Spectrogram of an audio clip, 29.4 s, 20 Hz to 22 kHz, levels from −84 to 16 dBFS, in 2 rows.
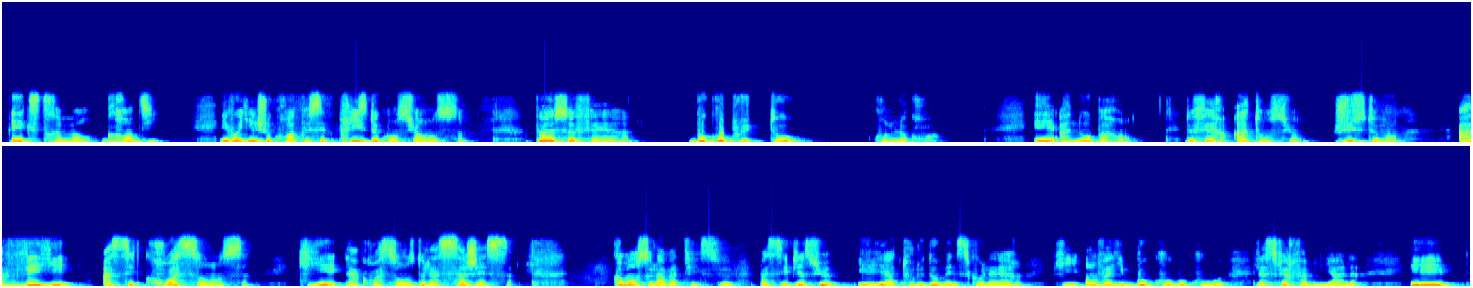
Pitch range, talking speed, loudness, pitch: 165-240 Hz, 130 wpm, -22 LUFS, 190 Hz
